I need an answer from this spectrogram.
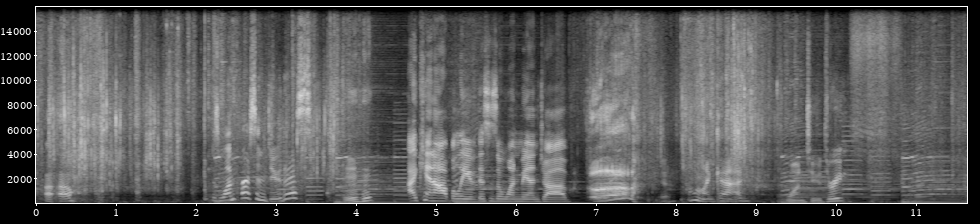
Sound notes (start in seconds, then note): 6.9 grunts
